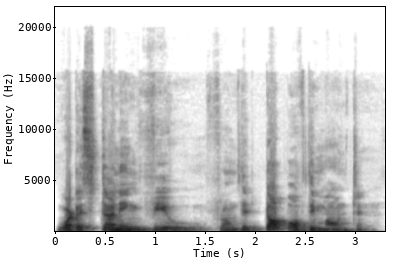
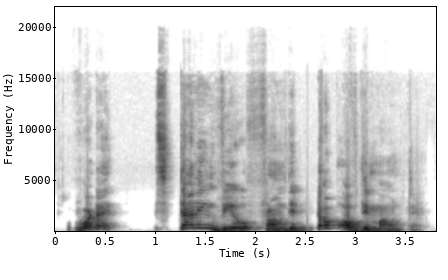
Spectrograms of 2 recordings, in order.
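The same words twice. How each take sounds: First: Said in the usual way. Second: Amazed. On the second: Shown as a demonstration. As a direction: gasp at the view from the peak. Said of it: "they were amazed, they were surprised".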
